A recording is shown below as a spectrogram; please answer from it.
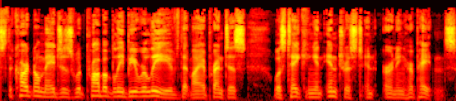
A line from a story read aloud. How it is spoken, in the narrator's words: I said dryly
